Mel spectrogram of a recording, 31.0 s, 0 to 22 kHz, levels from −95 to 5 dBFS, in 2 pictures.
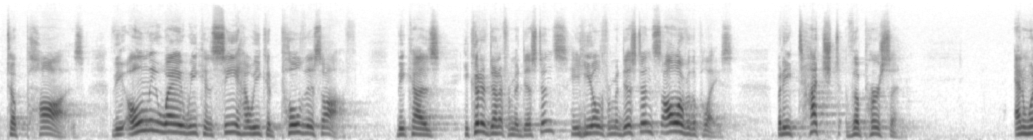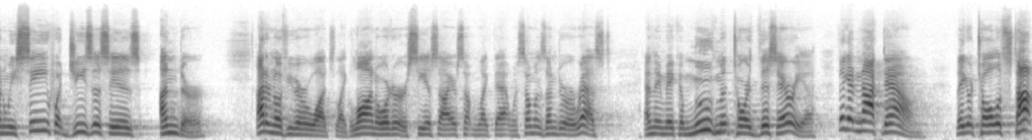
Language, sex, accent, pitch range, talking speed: English, male, American, 165-215 Hz, 160 wpm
